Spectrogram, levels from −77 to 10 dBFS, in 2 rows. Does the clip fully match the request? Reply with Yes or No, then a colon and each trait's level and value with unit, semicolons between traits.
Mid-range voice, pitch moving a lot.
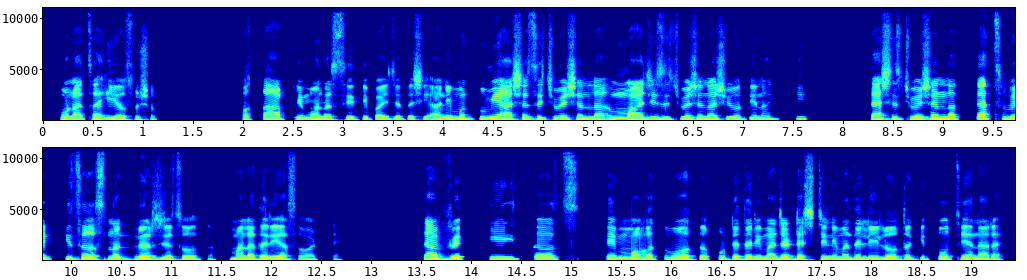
Yes: medium, 160 Hz; wide, 6.2 semitones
